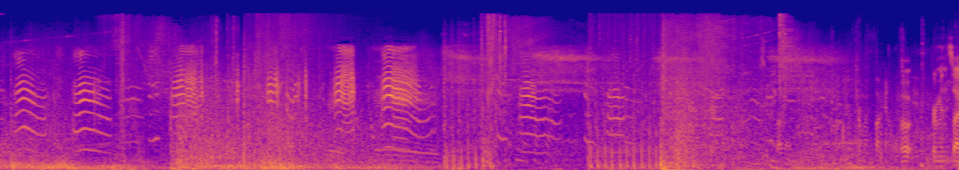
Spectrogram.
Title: Baby crying in a baby carrier on my chest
